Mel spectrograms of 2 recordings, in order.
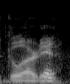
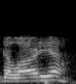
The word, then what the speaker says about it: gaillardia: Yeah, it's gaillardia. Is that how you say it, gaillardia? Yeah. Okay, because my altar boy Latin was messing with my head. Oh, yeah. Well, I think that's the English version.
